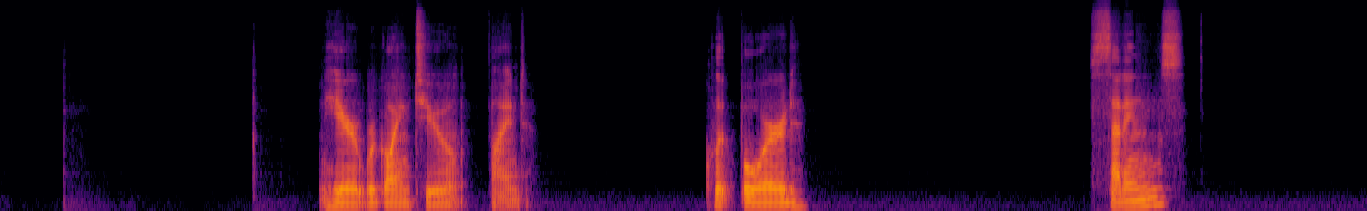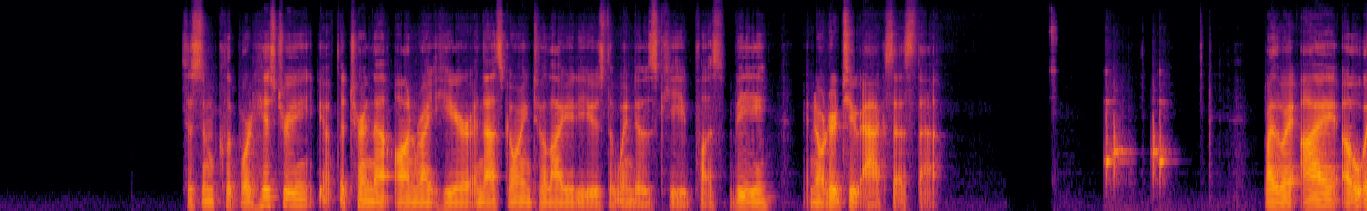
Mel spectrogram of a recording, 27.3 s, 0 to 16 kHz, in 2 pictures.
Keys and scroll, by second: 24.1 super+h.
